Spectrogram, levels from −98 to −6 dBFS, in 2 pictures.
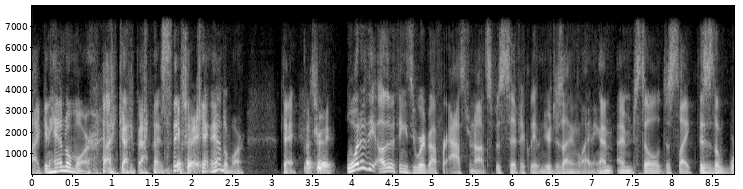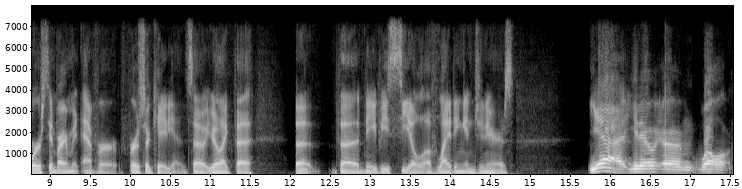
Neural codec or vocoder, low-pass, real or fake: vocoder, 22.05 kHz, 80 mel bands, WaveNeXt; 7.2 kHz; fake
